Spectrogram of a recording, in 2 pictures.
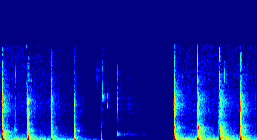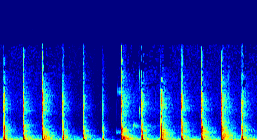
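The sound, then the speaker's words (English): Steady, sharp hand claps, a few quick ones, a brief pause, then a long run of evenly spaced claps at a brisk rhythm with no one talking. “it feels good to clap sometimes.”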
